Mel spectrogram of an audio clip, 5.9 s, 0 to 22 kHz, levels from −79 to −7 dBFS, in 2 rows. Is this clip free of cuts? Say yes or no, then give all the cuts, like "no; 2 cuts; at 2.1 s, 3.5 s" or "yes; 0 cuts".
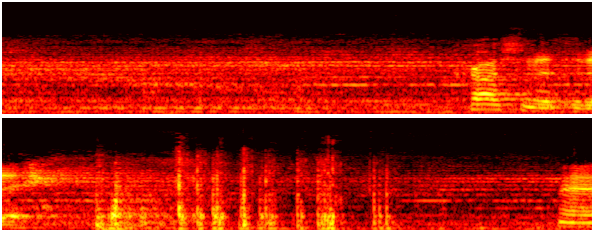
yes; 0 cuts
